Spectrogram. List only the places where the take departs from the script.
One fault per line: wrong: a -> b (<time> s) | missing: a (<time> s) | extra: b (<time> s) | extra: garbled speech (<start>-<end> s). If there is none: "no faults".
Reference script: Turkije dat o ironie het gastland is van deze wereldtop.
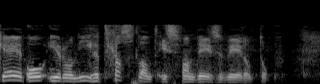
missing: dat (0.2 s)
